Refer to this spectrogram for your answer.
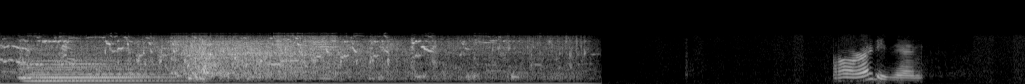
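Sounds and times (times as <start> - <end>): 
deep boat horn over the sea: 0.2 - 2.7
sea water rushing, splashing and churning: 0.2 - 5.8
speech: 8.9 - 9.4.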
